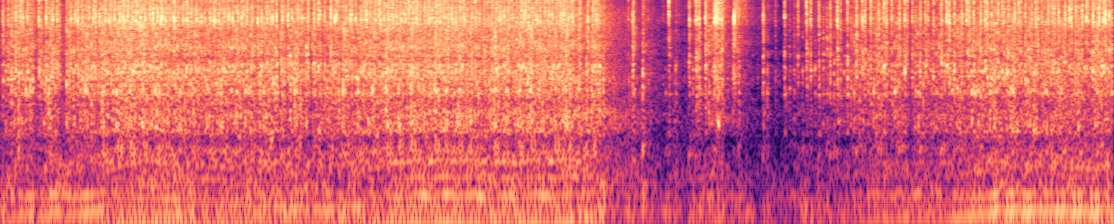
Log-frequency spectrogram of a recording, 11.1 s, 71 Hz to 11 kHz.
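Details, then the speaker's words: V8 Chevy in a Curtiss P6E replica biplane, unrun for 22 years, started with starting fluid after fine adjustments. A loud, rough rumble that dips briefly on a throttle blip, then comes back strong; it is running. "Yeah. Woohoo! >> America! Fire breathing, spitten V8."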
